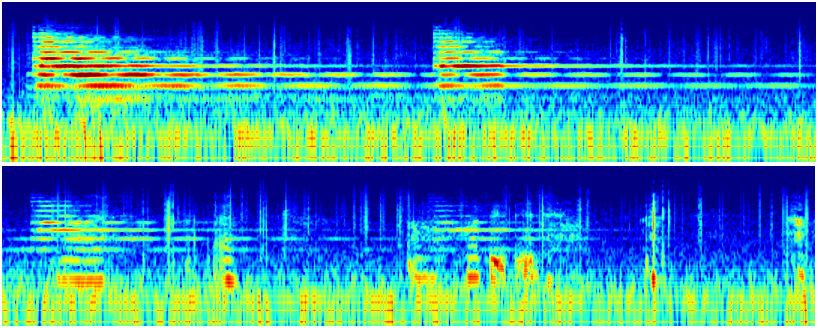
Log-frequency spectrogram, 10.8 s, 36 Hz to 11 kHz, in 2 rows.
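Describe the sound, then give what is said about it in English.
A clock strikes eight with slow, deep, ringing bell strokes, each one sounding roughly every few seconds and lingering into a long humming decay before the next strike. “The Clock Strikes 8 by John Dixon Carr.”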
